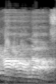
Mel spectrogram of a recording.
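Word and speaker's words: الأعلى: এখানে আইন দিয়ে আ'লা, সুবহান রাব্বিয়াল আ'লা, ওখানে সুবহান রাব্বিয়াল আযীম রুকুতে।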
